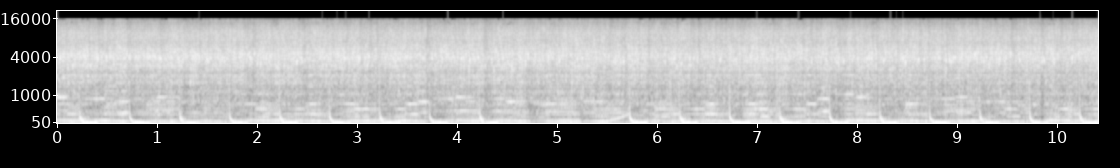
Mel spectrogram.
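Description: Turon, banana spring rolls in lumpia wrappers, sizzling steadily as they fry in hot oil in a wok. Background music with a steady beat plays over it.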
